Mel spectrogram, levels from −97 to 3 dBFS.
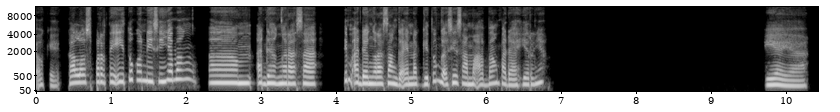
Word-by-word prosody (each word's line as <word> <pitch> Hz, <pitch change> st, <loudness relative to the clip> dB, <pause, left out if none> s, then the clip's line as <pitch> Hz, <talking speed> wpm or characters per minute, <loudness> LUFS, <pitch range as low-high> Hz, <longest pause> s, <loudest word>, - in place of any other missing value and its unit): oke, 180 Hz, -3 st, -10 dB
kalau 255 Hz, +2 st, +2 dB
seperti 280 Hz, 0 st, -1 dB
itu 355 Hz, -, -2 dB
kondisinya, 310 Hz, -1 st, +2 dB
Bang, 375 Hz, -1 st, -2 dB, 0.2 s
mmm, 255 Hz, -1 st, +3 dB
ada 245 Hz, 0 st, +2 dB
ngerasa 235 Hz, 0 st, +2 dB, 0.4 s
tim 330 Hz, +2 st, -4 dB
ada 250 Hz, -2 st, +2 dB
ngerasa 225 Hz, 0 st, +3 dB
nggak 200 Hz, -1 st, 0 dB
enak 215 Hz, -, -1 dB
gitu 215 Hz, -, -2 dB
nggak 210 Hz, -9 st, 0 dB
sih 255 Hz, -, 0 dB
sama 215 Hz, -2 st, 0 dB
Abang 210 Hz, +5 st, -3 dB
pada 215 Hz, -7 st, -3 dB
akhirnya? 210 Hz, +7 st, -3 dB, 2.9 s
Iya, 195 Hz, 0 st, +2 dB
ya. 165 Hz, 0 st, -3 dB
245 Hz, 130 wpm, -20 LUFS, 210-275 Hz, 2.9 s, mmm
